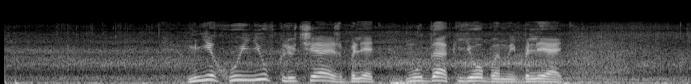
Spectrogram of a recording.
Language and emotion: Russian, angry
